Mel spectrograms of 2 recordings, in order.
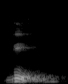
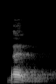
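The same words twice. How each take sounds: First: It is said with an American or British accent. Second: It is said with a New Zealand accent. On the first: "bin in American and British" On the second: "bin in New Zealand English"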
